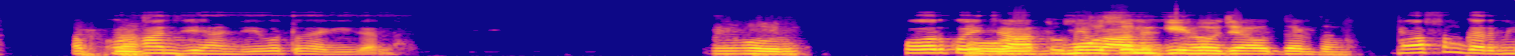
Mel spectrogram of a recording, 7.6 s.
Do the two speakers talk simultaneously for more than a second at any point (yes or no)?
yes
